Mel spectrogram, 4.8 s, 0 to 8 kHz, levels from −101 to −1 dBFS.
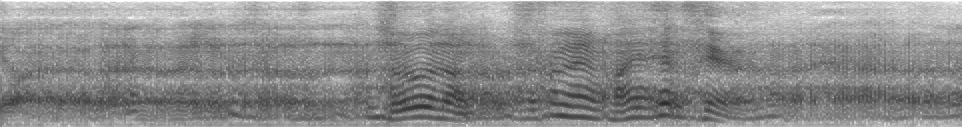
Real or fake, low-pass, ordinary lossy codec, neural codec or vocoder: fake; none; none; codec, 16 kHz, 0.5 kbps, FunCodec, trained on LibriTTS, 25 frames a second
